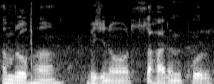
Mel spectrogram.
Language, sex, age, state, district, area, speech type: Urdu, male, 18-30, Delhi, East Delhi, urban, spontaneous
